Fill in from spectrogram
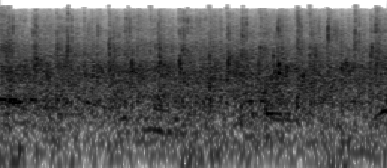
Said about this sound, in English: Come on, if you're excited about it, jump to your feet and clap your hands and shout, there's a summer harvest.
